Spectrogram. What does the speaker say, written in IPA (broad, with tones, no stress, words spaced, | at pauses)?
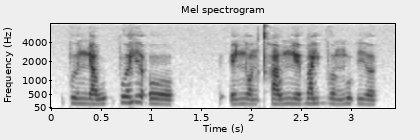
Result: pɯː˩ɲa˩˧w | pu˧˥ə̯ji˥˨ə̯ʔoː˧˩ | ʔe˩˧ɲɔː˩n kʰa˩˧wɲe˩˧ba˧˥jbɤː˧˩ ŋu˥˨ʔi˧˩ə̯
